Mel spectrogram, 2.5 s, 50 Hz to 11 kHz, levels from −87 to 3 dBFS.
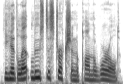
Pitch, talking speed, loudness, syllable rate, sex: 175 Hz, 195 wpm, -17 LUFS, 5.2 syllables/s, female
